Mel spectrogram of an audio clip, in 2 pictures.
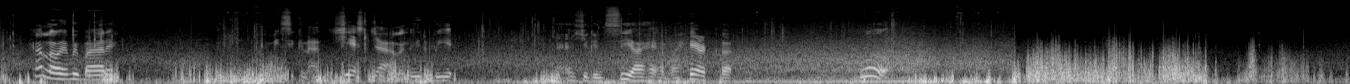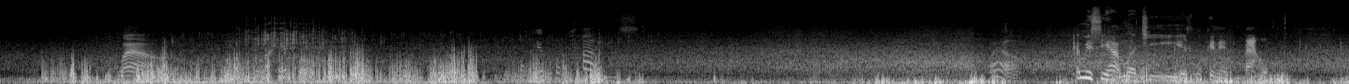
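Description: A woman talks close to the microphone.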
